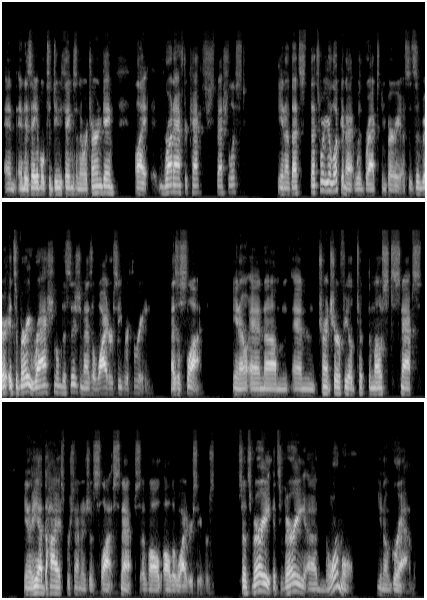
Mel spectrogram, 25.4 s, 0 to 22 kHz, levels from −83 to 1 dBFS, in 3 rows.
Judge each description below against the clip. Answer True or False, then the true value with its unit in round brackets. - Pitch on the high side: False (115 Hz)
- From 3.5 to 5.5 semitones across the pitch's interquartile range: True (3.8 semitones)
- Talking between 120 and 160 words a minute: False (190 wpm)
